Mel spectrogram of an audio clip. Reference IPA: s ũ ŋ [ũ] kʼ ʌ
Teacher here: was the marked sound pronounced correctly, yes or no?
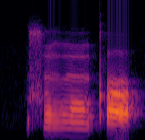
no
